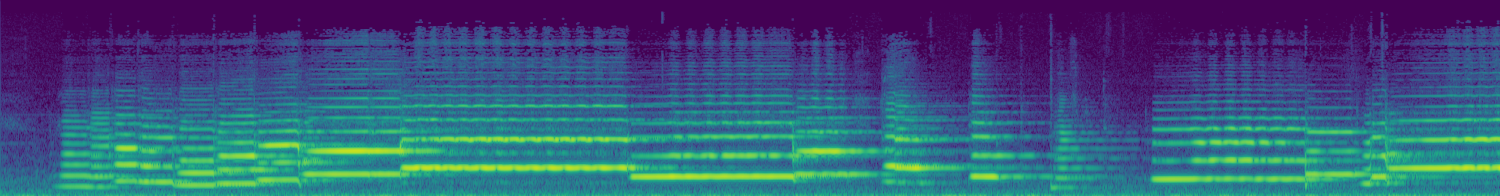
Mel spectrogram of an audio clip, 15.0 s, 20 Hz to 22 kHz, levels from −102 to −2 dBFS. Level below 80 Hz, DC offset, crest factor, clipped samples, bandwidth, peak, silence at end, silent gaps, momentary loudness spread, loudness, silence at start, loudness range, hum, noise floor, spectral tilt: -44 dBFS; under 0.1%; 12 dB; under 0.1%; 9.4 kHz; -6 dBFS; 0 s; none; 13 LU; -18 LUFS; 0.2 s; 8 LU; none; -42 dBFS; -6 dB/octave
